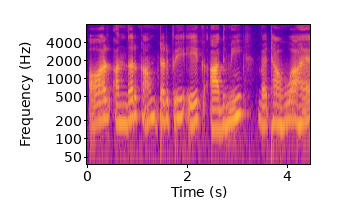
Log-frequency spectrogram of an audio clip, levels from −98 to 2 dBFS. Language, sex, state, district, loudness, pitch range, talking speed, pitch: Hindi, female, Jharkhand, Ranchi, -20 LUFS, 180-225 Hz, 120 wpm, 200 Hz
